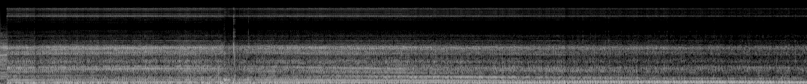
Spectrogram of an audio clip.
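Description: Kawasaki ZX-6R inline-four engine running at low, steady revs under a rush of wind on the onboard microphone, its pitch sagging slowly as the bike eases off. There is a brief click about two seconds in.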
